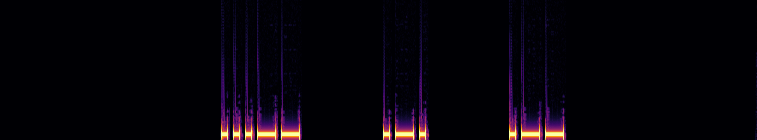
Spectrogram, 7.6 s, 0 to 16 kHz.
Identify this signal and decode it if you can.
Morse code, heard as a keyed tone, about 20 wpm, 700 Hz. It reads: 3 R W
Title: 121 Lesson 20e - Number 3 - Three Characters 20wpm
